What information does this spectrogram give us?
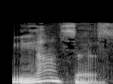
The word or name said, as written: Cnossus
